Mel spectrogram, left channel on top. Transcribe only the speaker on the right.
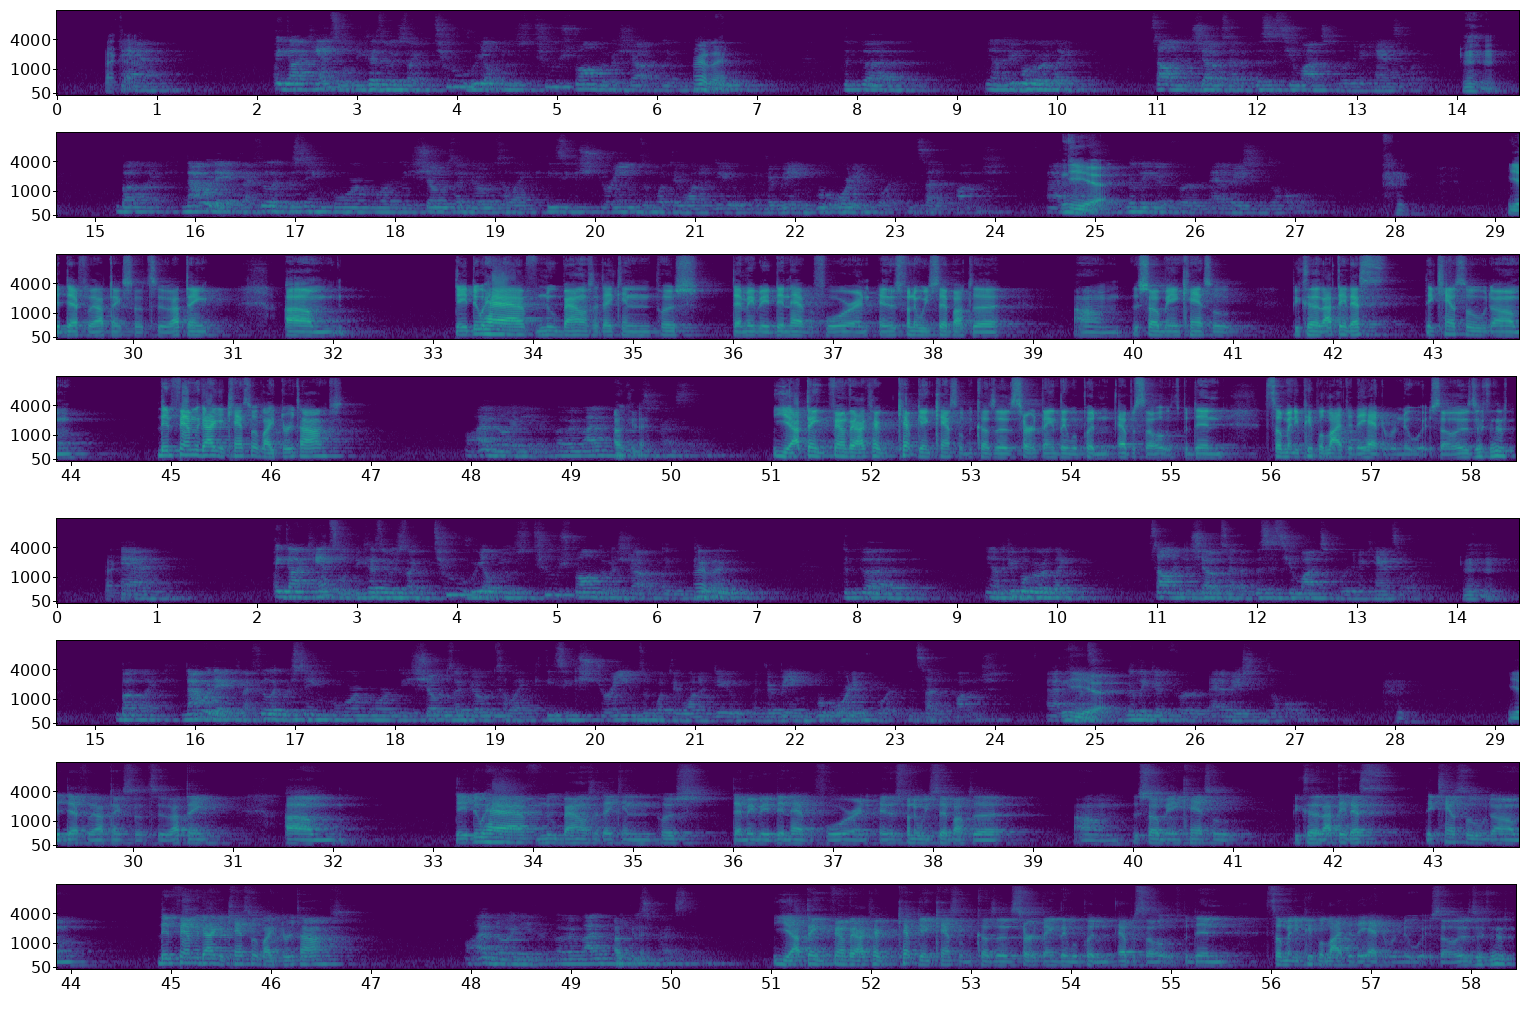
and it got canceled because it was like too real. It was too strong of a show. Like the people,
the uh, you know, the people who were like selling the show said that this is too much and we're gonna cancel it.
But like nowadays, I feel like we're seeing more and more of these shows that go to like these extremes of what they want to do, and they're being rewarded for it instead of punished. And I
think that's like, really good for animation as a whole.
Well, I have no idea. I, I wouldn't
be surprised though.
